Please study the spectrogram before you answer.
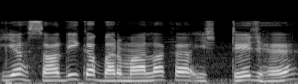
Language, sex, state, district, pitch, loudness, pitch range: Hindi, male, Jharkhand, Ranchi, 190 Hz, -14 LUFS, 170-205 Hz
